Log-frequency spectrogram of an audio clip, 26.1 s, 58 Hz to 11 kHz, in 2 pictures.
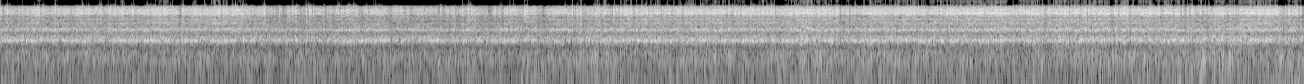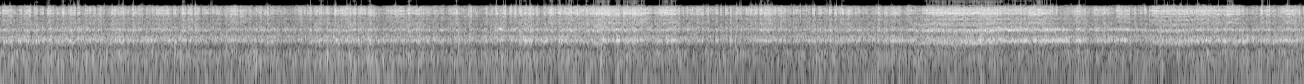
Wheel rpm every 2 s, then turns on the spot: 230, 230, 230, 230, 230, 230, 220, 230, 230, 230, 230, 230, 230.
none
